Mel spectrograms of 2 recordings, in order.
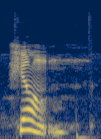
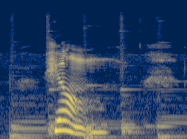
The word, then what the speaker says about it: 형: Hyung. Hyung. This is composed of just one syllable. Pronounce it with me. Hyung. Hyung.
